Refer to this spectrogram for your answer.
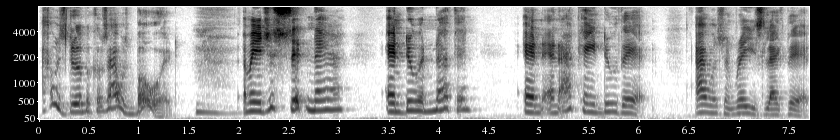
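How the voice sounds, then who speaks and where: With an American accent and vocal fry, a woman speaks at a moderate pace in a fairly high pitch that makes very wide swings. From Oklahoma. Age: 80s+. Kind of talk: oral history interview answer.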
